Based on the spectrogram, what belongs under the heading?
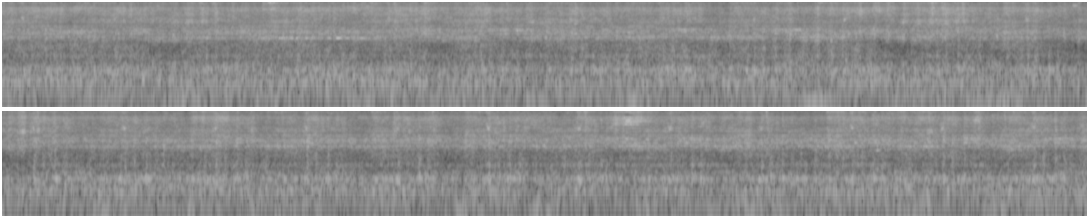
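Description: Freight train tank cars rolling past close by: a steady, loud running noise of steel wheels on the rails, with no letup.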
